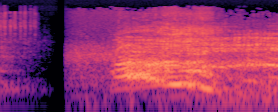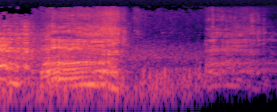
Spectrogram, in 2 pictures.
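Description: A big cat roaring: two long, loud roars, the first about two seconds long, then a weaker trailing call that fades out near the end.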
